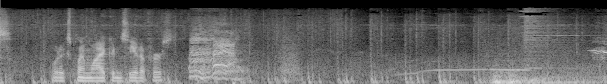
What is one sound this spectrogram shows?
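A horse's hooves crunch steadily through snow.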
